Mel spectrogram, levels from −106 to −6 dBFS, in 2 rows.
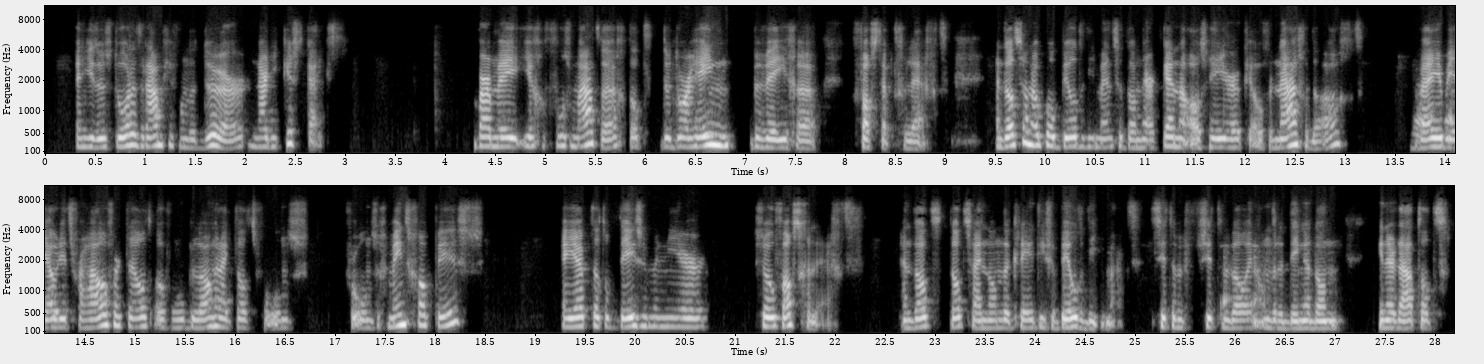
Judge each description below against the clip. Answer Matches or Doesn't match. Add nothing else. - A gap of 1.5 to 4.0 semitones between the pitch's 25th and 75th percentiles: Doesn't match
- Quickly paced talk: Doesn't match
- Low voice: Doesn't match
